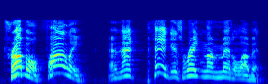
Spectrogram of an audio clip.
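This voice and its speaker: A man's voice: sits high, wildly swooping pitch, normal speed, sharp tone, dull audio, pitched above the performer's own voice, exaggerated voice. A man voicing a fussy, sour, disdainful older woman in a stern storybook reading. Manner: stern, scolding, indignant.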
